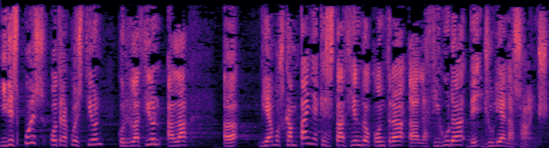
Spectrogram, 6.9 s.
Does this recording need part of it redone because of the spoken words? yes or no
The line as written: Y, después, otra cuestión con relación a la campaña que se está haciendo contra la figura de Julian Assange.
no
